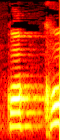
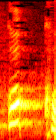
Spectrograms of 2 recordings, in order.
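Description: First: কক্ষ with open ɔ, "kawk-kho"; first syllable of কক্ষ like "kawk"; as written, open vowel. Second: কক্ষ with rounded o, "kok-kho"; first syllable of কক্ষ like "kok"; as pronounced, closed o. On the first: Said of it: "আমরা লিখেছি". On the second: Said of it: "উচ্চারণ হচ্ছে". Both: Shown as a demonstration.

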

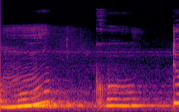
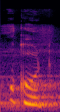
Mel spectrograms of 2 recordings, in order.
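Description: First: मुकुट very slow with gaps between syllables. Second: Said in the usual way. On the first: Shown as a demonstration. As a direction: sound out मुकुट piece by piece. (मुकुट को रुक-रुक कर, धीरे) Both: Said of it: "sound pronounce करके देख लीजिए".

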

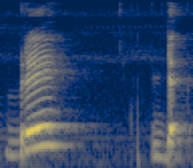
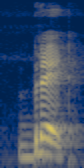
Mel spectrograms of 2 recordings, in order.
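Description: First: ബ്രെഡ് drawn out very slowly and loud; slow model word. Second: ബ്രെഡ് said short and clipped, falling; one sharp beat on ബ്രെഡ്; quick model word. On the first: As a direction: stretch ബ്രെഡ് so the short e rings. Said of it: "ഇപ്പോഴെങ്ങനെയാണ്". (ബ്രെഡ് നീട്ടി ഉറക്കെ ഉച്ചരിക്കുന്നു) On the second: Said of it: "ഇങ്ങനെയാണ്". (ബ്രെഡ് ചുരുക്കി വേഗത്തിൽ) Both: Shown as a demonstration.

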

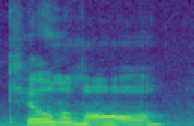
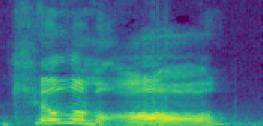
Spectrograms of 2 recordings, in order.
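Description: First: Said in the usual way. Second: Loud, slow, incredulous echo; loud disbelief. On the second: Shown as a demonstration. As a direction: repeat it loudly in disbelief.

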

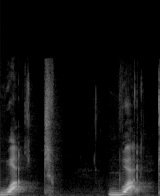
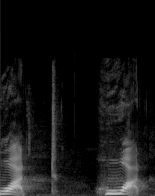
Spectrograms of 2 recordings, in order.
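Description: First: "what" begun with rounded oo-like w, no h; what with oo glide. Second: "what" begun with a breathy h like ho; wrong ho sound. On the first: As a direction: model the correct "what" as oo-at. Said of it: "উ এর মতো একটা sound করব". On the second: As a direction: demonstrate the common mistake on "what". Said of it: "আসলে আমরা এটার উচ্চারণ করে থাকি হ". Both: Shown as a demonstration.

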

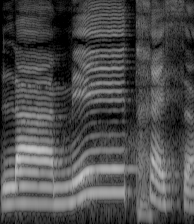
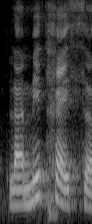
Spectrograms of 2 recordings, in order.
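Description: First: Very slow syllable-by-syllable reading; drawn-out syllables. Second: Said in the usual way. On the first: Shown as a demonstration. Teacher reads aloud for learners, very drawn-out syllables. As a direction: stretch every syllable right out. Teacher models word slowly, then normally.

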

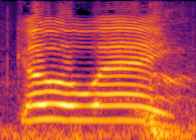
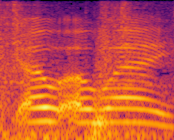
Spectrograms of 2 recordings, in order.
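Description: First: A sharp panicked go away; loud yell. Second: Said in the usual way. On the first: Real, not acted. Player yelling at game enemy, loud panicked shout. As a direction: shout it to drive him off.

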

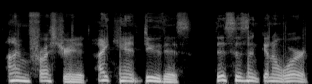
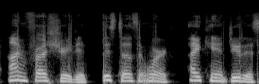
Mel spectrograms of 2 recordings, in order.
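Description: First: Put-on higher, whiny little boy; imitating my son giving up; mock frustrated kid. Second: Higher, mock frustrated kid; imitating his son. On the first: Dad imitating his frustrated son, higher whiny. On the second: Dad repeating his son's words to him, higher and whiny. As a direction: echo the boy's whine back. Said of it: "you're talking like I was talking".

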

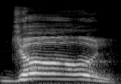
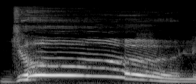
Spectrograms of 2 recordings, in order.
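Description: First: Raised, long call falling at the end. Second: Very high, long-drawn wailing shout; anguished last call. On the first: Scott calls his friend in vain, louder calling out. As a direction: shout into the distance for someone. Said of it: "în zadar striga după el". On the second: Grief-stricken Scott makes a last attempt, anguished wail. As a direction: stretch the name into one desperate cry. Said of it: "Copleșit de durere, Scott făcu o ultimă încercare". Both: Acted.

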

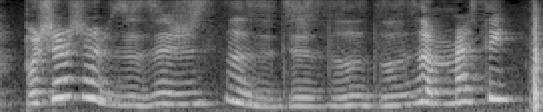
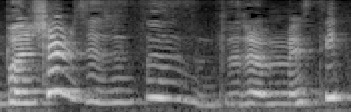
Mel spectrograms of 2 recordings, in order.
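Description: First: Clipped French Bonjour, merci, lightly mocked; French guy. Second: Clipped French Bonjour, merci, laughing through the mock; French guy. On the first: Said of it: "the French guy who's like". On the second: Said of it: "but he was like". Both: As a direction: toss off Bonjour and merci like a bored French attendant.

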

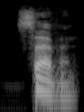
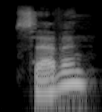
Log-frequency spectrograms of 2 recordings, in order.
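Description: First: Falling, settled "Seven."; "Seven." final, falling; decided seven. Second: Rising, unsure question on "seven?"; "seven?" tentative, rising. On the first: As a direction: land "Seven." firmly downward. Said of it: "We'll say seven". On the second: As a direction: say "seven?" as a doubtful guess with a lift at the end. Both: Real, not acted.

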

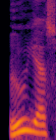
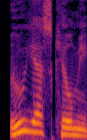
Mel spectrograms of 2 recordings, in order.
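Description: First: High, louder purring "Ooh yes" with a smirk; a narrator's smirking villainess. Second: Louder purring "Ooh yes" taunt; a narrator's gleeful taunting villainess. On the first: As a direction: savour the "Ooh", smug and amused. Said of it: "Lila smirked". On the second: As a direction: dare him, relishing it. Lila taunting the Hokage. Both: A narrator's reading.

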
